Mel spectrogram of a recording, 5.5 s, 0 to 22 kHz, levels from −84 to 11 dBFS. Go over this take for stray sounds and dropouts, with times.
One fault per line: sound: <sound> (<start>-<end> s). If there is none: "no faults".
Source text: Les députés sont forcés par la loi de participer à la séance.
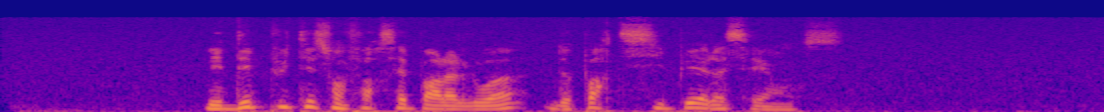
no faults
